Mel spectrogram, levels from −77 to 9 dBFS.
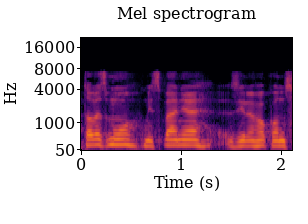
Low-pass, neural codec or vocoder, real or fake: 7.2 kHz; codec, 16 kHz, 2 kbps, X-Codec, WavLM features, trained on Multilingual LibriSpeech; fake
